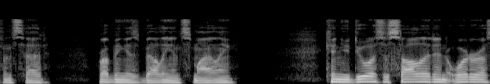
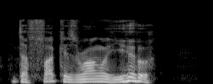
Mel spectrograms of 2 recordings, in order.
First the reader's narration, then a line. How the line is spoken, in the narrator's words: I laughed and coughed on smoke, the pressure burning my throat and chest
